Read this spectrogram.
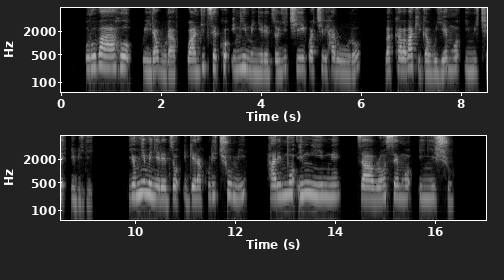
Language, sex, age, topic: Rundi, female, 25-35, education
